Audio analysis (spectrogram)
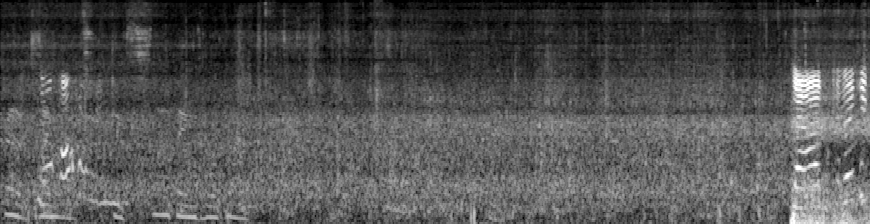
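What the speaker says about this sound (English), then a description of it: "The current is so strong." Strong river current rushes in a steady, broadband wash, close and continuous, with a voice briefly over it early on and a louder splash or knock near the end.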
